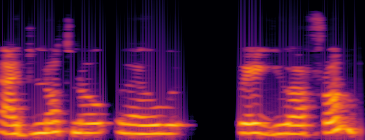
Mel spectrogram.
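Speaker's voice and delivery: normal talking voice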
